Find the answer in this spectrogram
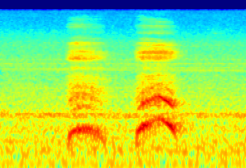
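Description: A woman's voice making two short, breathy exclamations of delight, each rising and then falling in pitch, the second a little longer.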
